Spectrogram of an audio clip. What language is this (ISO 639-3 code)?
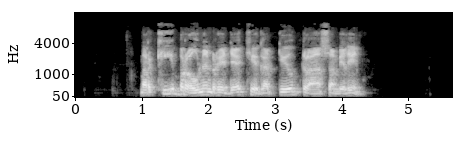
cym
